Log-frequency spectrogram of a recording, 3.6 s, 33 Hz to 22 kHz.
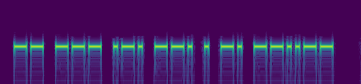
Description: Morse code, heard as a keyed tone, about 29 wpm, 600 Hz. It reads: MORGEN,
